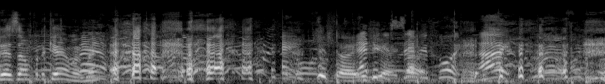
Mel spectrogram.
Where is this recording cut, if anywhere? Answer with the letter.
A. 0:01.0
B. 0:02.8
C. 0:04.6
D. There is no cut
B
